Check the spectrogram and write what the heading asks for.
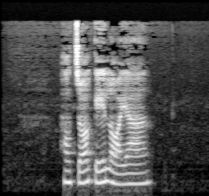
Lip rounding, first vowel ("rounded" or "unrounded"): rounded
